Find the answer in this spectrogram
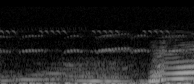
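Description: A lion's low, harmonic moan swells abruptly into the louder, rougher opening of a roar.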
